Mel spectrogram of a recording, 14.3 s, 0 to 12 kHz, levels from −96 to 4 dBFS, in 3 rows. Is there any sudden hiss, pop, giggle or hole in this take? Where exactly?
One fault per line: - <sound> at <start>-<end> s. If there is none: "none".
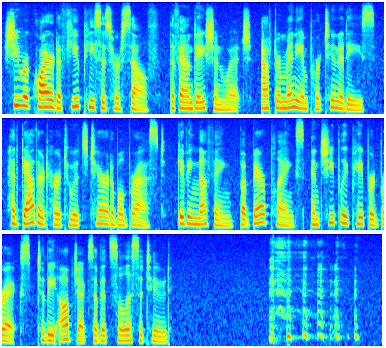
- laugh at 12.9-14.0 s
